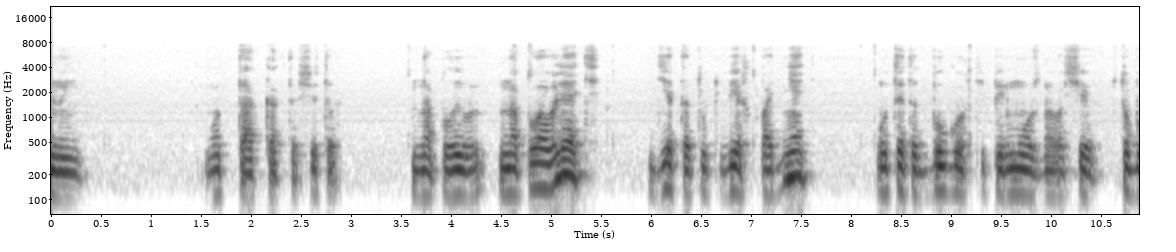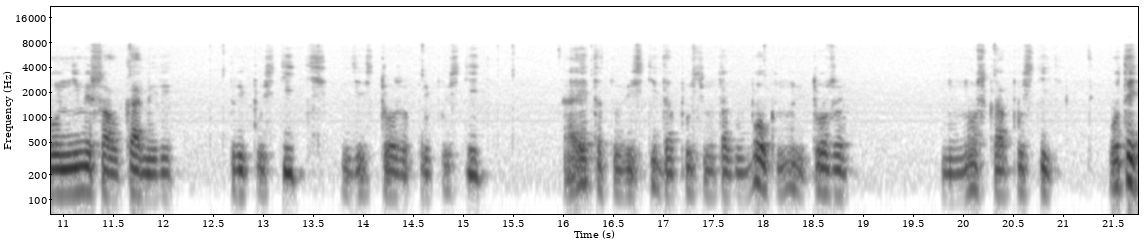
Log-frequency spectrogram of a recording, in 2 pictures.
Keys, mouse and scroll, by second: 0.7 click, 4.7 click, 6.1 click, 9.4 click, 12.5 click, 13.7 click, 16.6 click, 18.2 click.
